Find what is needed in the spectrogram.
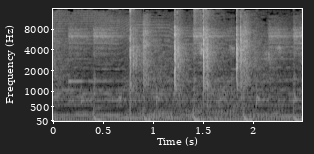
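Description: Claw hammer tapping a nail into a small wooden door-latch piece on a slatted wooden door: about five sharp strikes in the second half, over background music.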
